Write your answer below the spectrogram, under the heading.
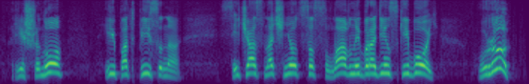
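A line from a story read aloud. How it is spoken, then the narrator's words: Loud barked shout. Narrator (Russian): гаркнули маршалы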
